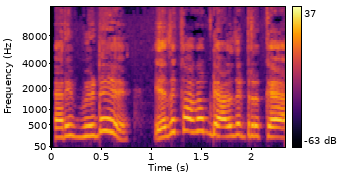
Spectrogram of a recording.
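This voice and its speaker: A woman playing a mellow, soothing cartoon father. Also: on the high side, fairly quick, no echo, clean studio sound, lightly acted. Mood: remorseful. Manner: soothing, pleading. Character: soft-hearted middle-aged father. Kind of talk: cartoon voice acting.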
